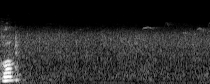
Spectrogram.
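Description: Near silence after a spoken word ends: a low background hiss with a few faint, high-pitched chirps in the second half.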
